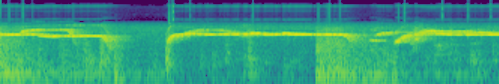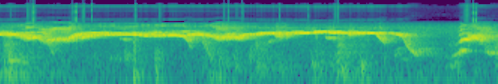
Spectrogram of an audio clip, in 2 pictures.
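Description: Long, high-pitched wavering tones made by a person, in three stretches with short breaks about a second and three seconds in. The last stretch is the longest and wobbles up and down, and each stretch ends in a falling glide.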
